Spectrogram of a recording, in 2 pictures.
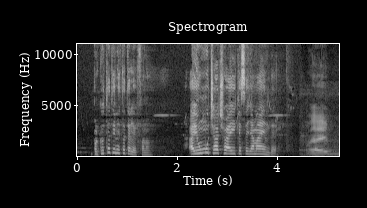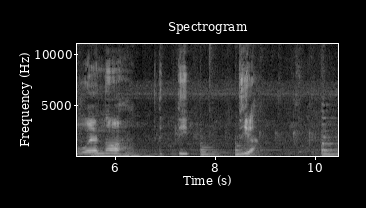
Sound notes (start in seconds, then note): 5.0 stuttering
